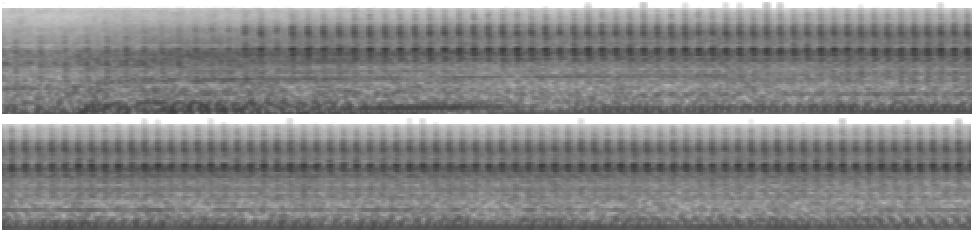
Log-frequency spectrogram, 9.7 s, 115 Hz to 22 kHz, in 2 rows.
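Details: 1991 Dodge Stealth engine idling with a fast, steady knock ticking over its hum.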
